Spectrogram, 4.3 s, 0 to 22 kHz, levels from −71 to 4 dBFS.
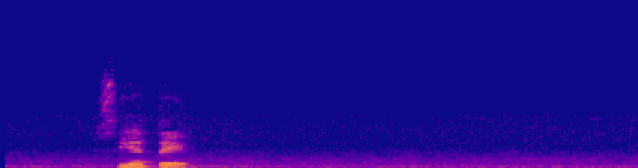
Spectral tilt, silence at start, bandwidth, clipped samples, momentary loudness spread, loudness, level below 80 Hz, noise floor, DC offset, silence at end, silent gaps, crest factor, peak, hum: -5 dB/octave; 0.7 s; 13 kHz; under 0.1%; 26 LU; -23 LUFS; -64 dBFS; -47 dBFS; under 0.1%; 2.95 s; none; 22 dB; -8 dBFS; none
